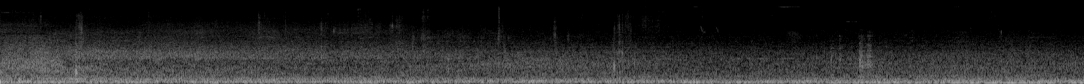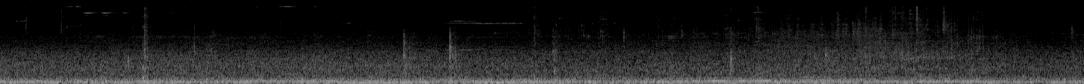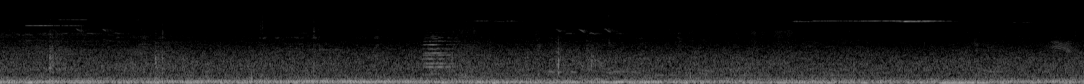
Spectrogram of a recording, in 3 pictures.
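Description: Street traffic: a steady rumble of car engines and tyres on the road, with one vehicle rising in pitch as it speeds up a little past the middle.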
